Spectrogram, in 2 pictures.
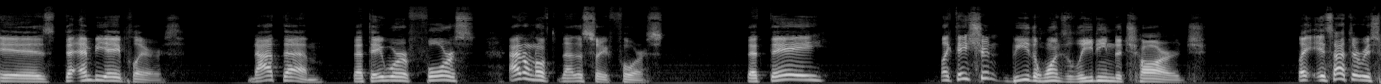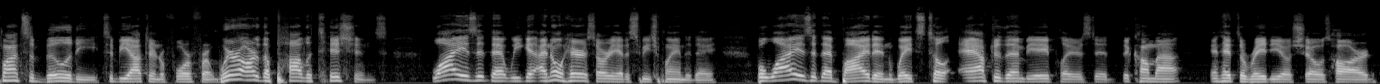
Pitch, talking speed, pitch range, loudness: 140 Hz, 175 wpm, 115-175 Hz, -19 LUFS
